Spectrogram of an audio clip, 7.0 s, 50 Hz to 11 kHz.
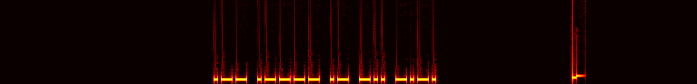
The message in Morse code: W1ADC

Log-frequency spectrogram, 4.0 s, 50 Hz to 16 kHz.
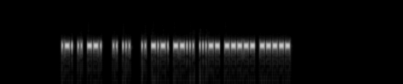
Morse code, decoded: RIG IS IC7300

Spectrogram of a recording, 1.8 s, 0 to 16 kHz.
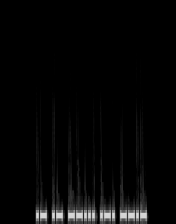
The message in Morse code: AA7RQ

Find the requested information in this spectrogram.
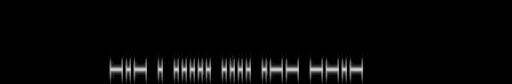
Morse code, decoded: KE5HWQ

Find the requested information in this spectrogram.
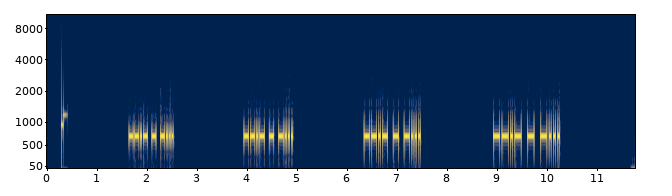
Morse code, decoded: QTB QTB QTB QTB

